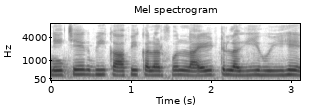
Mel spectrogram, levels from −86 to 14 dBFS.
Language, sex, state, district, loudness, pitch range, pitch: Hindi, female, Odisha, Malkangiri, -14 LUFS, 190-205 Hz, 195 Hz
